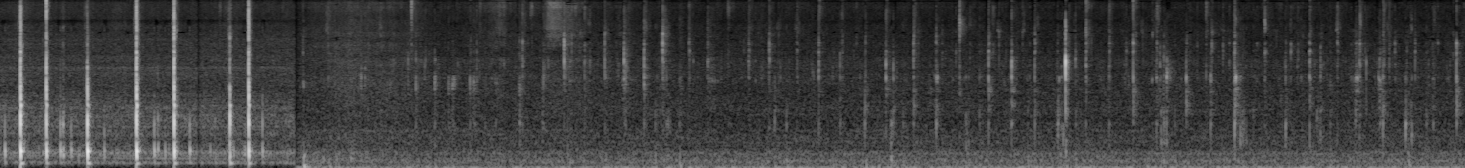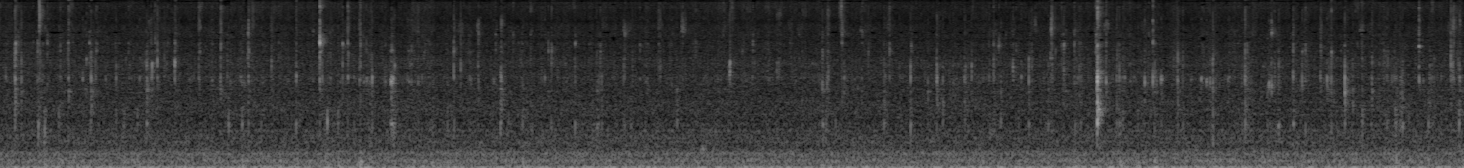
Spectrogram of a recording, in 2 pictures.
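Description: A small metal spoon clinks sharply against a ceramic bowl about ten times over the first few seconds, breaking up soaked wet cat food. After that a cat eats the wet food from the bowl: faint, scattered chewing and lapping clicks over a steady low hum.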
